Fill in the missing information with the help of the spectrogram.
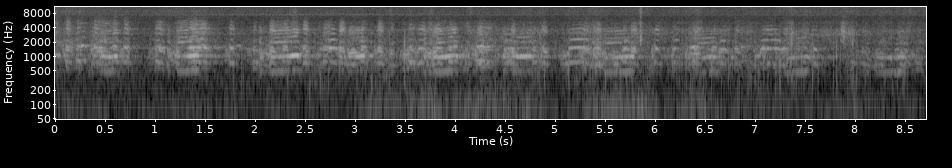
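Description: A flock of geese honking, with many calls overlapping.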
